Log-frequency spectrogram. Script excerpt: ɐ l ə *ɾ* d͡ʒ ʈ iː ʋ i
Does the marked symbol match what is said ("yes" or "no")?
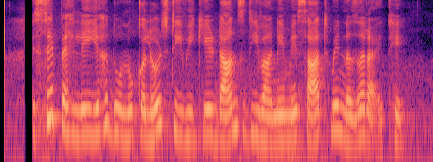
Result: yes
